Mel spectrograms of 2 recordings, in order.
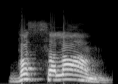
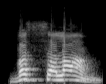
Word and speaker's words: والسلام: کی 29ویں آیت میں آتا ہے والسلام، والسلام، اور یہی اس کا درست تلفظ ہے۔ اس کا مطلب ہے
